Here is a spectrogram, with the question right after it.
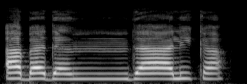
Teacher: دال حروف الاخفاء میں سے ہے، تو ہم یہ حکم کو غنہ کے ساتھ ادا کریں گے، ابدا ذالکہ، اور ہم کلمت ابدا پہ رکے تو تنوین زبر پہ مد الف سے رکیں گے، ابدا۔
